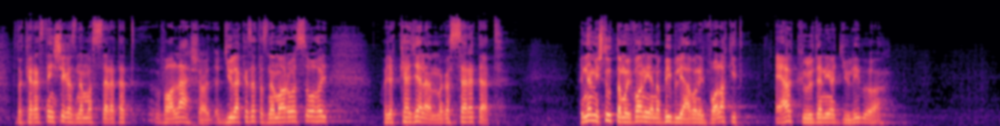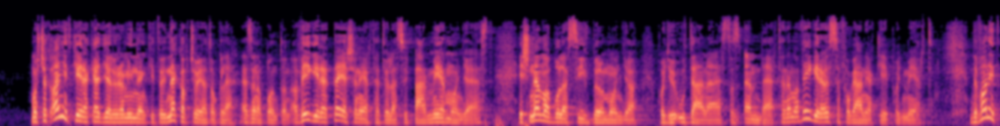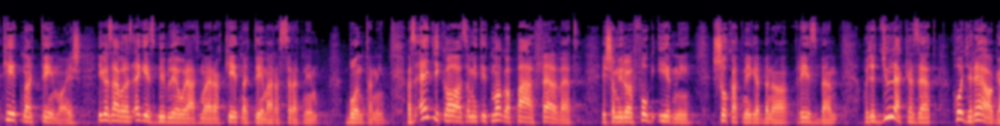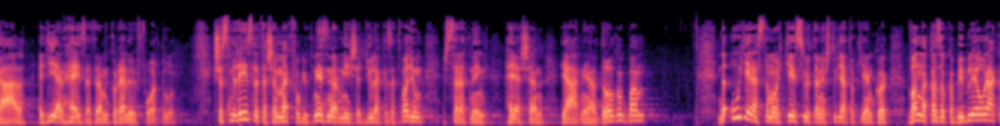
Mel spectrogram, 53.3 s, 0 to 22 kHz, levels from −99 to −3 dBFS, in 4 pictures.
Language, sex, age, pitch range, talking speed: Hungarian, male, 30-49, 115-160 Hz, 175 wpm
